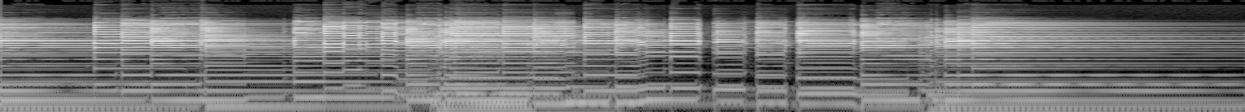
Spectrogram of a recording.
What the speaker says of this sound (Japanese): それではネック側のピックアップから音を聞いてみましょう。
